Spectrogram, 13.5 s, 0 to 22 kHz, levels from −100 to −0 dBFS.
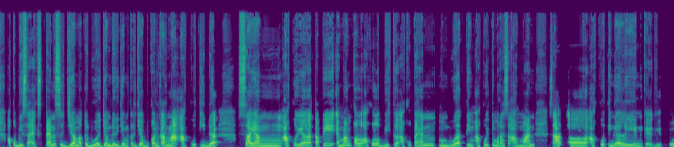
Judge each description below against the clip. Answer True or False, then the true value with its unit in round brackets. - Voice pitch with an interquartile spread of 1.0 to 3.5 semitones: True (3.0 semitones)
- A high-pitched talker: True (205 Hz)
